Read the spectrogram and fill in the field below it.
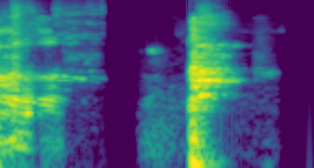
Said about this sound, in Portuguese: Tem quatro ah, Yorkshire ah, que esse... late o tempo todo.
